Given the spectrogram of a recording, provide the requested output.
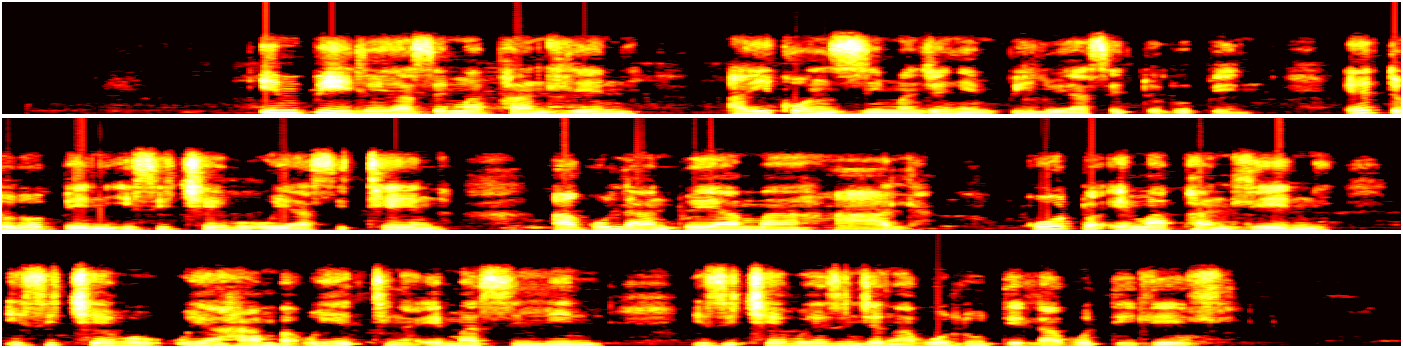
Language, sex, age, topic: North Ndebele, female, 25-35, health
